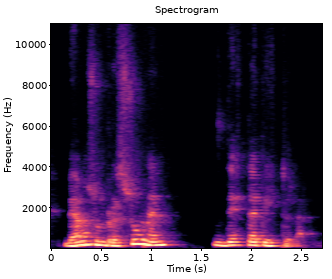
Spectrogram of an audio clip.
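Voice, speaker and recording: In a room with audible echo, a man talks with a dark, mellow tone, a somewhat breathy quality and ordinary pitch variation. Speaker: Bible teacher. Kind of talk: Bible study lecture. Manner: fast.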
